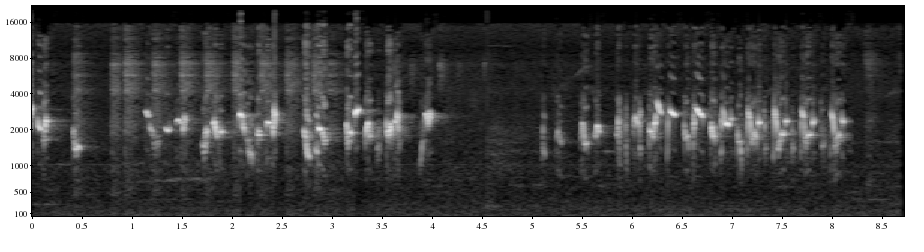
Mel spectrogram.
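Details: Sooty-headed bulbul singing a long phrase, with fighting song and a female calling a male: a chattering burst of warbled chirps, a brief pause, then a fast, even run of bright notes.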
